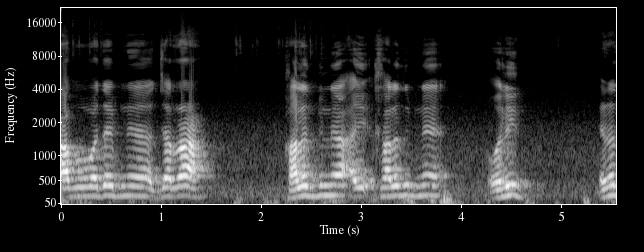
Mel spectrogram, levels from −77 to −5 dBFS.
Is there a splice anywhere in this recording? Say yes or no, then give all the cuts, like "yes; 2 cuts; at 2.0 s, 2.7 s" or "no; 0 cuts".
no; 0 cuts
